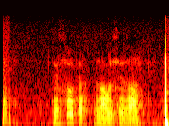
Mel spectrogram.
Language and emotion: Russian, neutral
